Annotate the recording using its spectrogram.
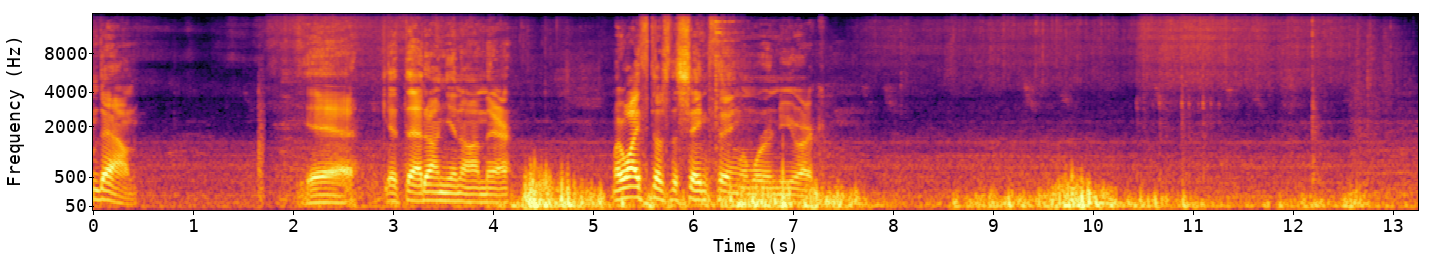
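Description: Meat sizzles softly on a hot grill.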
